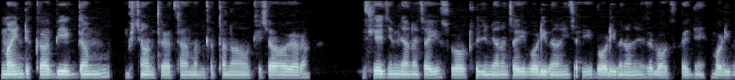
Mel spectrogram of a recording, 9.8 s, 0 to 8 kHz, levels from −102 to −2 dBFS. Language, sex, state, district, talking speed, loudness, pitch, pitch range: Hindi, male, Uttar Pradesh, Budaun, 200 wpm, -23 LUFS, 105 Hz, 105-110 Hz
